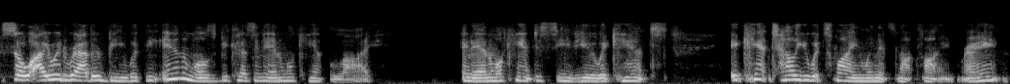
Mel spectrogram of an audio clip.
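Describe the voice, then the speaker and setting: A woman's voice: deep voice, lively intonation, normal speed, darkish tone, dry recording, highs cut off. A middle-aged woman from Northern Ontario, a wildlife artist speaking earnestly in a candid interview, often tagging on "like" and "right?". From Northern Ontario, Canada. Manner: earnest, reflective, lots of "like" and "right?". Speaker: wildlife artist, podcast guest.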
